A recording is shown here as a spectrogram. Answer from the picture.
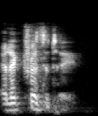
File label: Vocal electricity, pitch glitch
